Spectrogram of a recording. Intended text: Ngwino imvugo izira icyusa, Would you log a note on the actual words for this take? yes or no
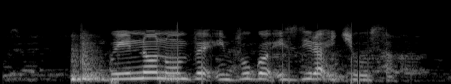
yes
